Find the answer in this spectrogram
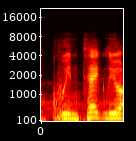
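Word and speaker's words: Quintaglio: Yeah, it's called the Queen Tag Leo Ascension Trilogy and it's spelled Q U I N T A G L I O. Quint Teglio Ascension trilogy.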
